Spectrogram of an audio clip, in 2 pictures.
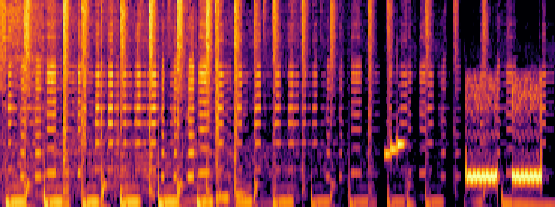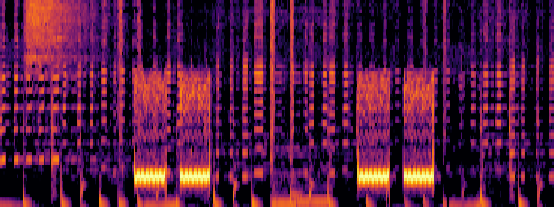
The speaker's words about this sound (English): I'm gonna dial Cape Town right now and see who is on the other side of the phone.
